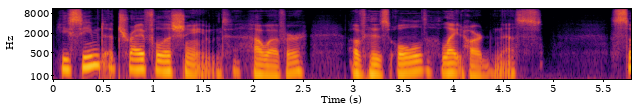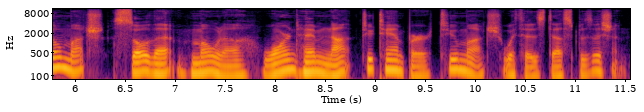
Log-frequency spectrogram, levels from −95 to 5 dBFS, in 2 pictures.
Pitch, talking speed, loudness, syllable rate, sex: 125 Hz, 130 wpm, -18 LUFS, 4.0 syllables/s, male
